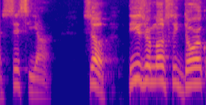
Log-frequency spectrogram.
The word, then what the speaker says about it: Sicyon: Uh and then uh Sic- Sicyon, I think it's how you say it, or Sicyon.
